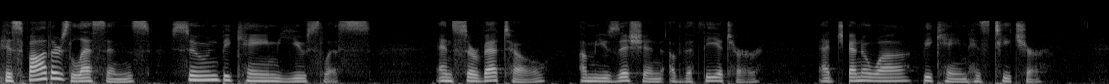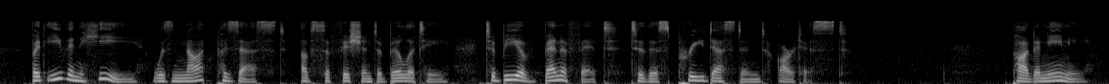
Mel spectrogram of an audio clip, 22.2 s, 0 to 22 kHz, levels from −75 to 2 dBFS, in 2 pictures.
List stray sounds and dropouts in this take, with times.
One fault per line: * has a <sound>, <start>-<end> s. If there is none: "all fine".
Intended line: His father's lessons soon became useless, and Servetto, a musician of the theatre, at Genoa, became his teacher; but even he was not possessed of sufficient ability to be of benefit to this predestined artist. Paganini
* has a dropout, 8.4-8.5 s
